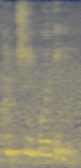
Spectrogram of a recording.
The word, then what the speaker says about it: Kuchipudi: 次啊？OK，咁阿 Sir 講咧，Kuchipudi。 Kuchipudi. Kuchipudi. Okay, can you pronounce it again?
